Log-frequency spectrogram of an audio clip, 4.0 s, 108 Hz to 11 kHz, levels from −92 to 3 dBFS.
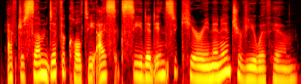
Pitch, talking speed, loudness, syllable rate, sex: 160 Hz, 165 wpm, -21 LUFS, 5.5 syllables/s, female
